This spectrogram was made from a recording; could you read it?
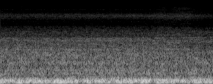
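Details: Maruti Suzuki Alto K10 AC blower, ignition on, at top speed: a steady, even fan rush with no rattle, vibration or knock, only motor sound. The reported noise at the last speed is absent; the motor is dusty and evaporator cleaning is advised.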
